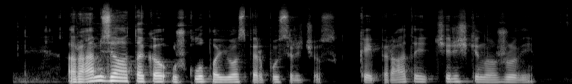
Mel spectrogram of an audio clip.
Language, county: Lithuanian, Kaunas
